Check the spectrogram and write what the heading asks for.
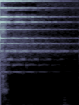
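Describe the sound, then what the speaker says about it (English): A single bright notification bell dings once, close and clear, its shimmering metallic ring fading over about a second with nothing else around it. "Ring the notification bell."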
